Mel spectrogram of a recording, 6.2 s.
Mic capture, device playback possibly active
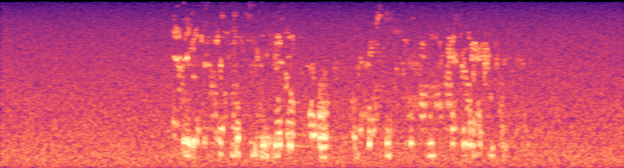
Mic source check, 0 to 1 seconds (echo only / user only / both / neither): neither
